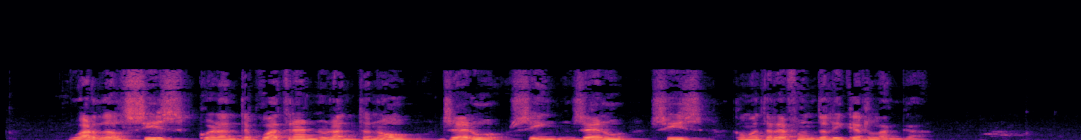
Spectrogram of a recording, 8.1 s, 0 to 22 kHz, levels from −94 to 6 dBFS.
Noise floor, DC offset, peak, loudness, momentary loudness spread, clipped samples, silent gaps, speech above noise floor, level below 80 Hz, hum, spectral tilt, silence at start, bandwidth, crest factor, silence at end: -67 dBFS; under 0.1%; -8 dBFS; -27 LUFS; 9 LU; under 0.1%; none; 41 dB; -64 dBFS; none; -6 dB/octave; 0.5 s; 11.5 kHz; 20 dB; 1.2 s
